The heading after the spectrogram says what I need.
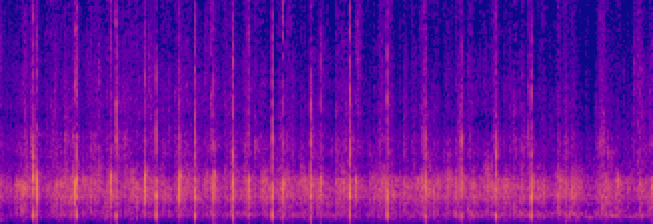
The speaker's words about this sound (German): Hey, merci vielmals yes, euch. Yes, Applaus. Merci auch. Merci.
